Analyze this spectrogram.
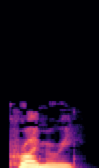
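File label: "primary", British; Study, education, research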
